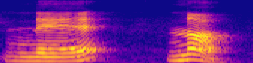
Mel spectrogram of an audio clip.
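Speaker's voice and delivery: नैना drawn out very slowly on the ऐ; नैना spoken slowly and deliberately. Shown as a demonstration. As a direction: lengthen the ऐ in नैना. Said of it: "ए और ए".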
